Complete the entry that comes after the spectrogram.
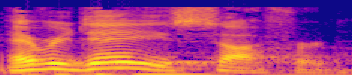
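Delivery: ordinary talk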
